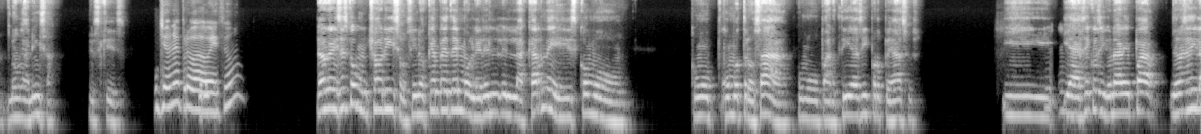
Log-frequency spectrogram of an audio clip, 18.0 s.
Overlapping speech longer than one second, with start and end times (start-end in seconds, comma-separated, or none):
none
